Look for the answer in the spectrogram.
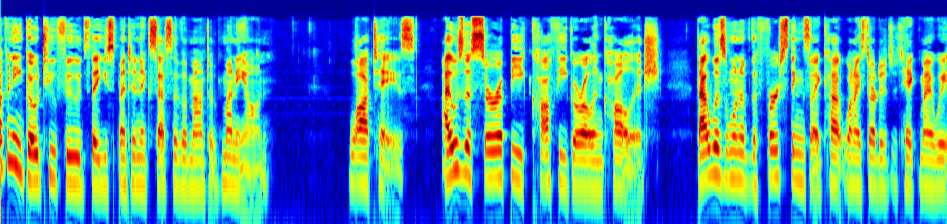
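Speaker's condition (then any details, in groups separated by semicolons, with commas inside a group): No condition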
